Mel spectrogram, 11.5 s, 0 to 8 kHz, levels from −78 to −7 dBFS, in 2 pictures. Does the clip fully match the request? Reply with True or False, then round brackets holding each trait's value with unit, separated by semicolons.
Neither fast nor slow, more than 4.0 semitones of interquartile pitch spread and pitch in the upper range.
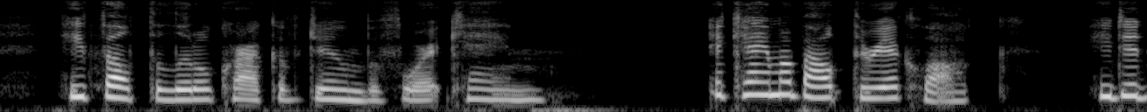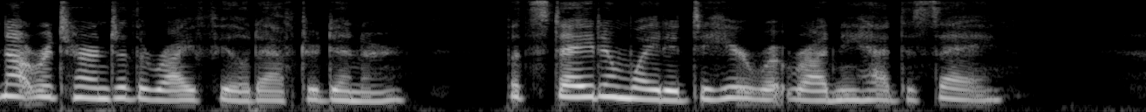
False (190 wpm; 3.6 semitones; 235 Hz)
